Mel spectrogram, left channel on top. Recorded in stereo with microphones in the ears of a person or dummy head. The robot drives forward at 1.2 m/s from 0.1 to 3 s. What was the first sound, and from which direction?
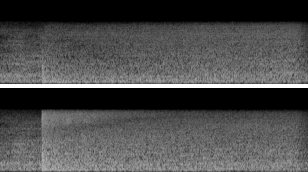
A hiss, 75° right (ahead or behind).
